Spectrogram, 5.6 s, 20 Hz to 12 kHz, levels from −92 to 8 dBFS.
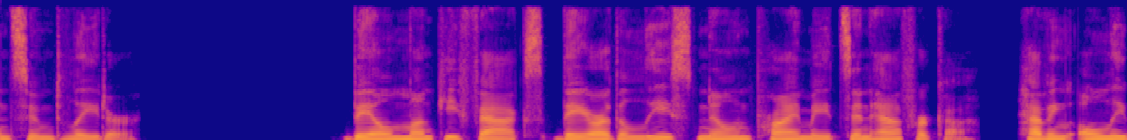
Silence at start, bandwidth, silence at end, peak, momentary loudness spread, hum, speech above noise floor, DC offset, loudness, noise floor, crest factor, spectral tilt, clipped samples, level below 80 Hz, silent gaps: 0 s; 12 kHz; 0 s; -6 dBFS; 8 LU; none; over 68 dB; under 0.1%; -22 LUFS; under -90 dBFS; 16 dB; -5.5 dB/octave; under 0.1%; -74 dBFS; 0.80-1.65 s, 4.89-5.09 s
